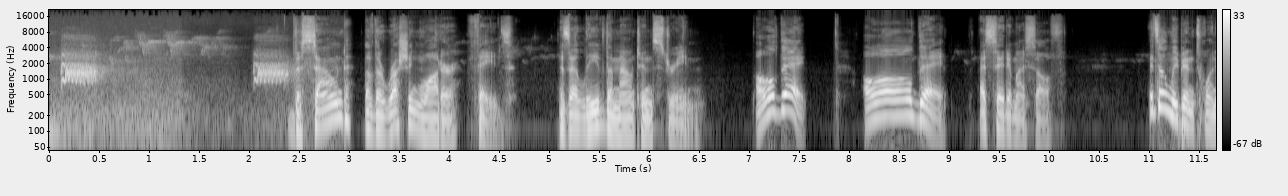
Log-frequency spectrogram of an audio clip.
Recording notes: Today we pair a beer style with Grand Teton National Park. As we hike deep into the Teton Mountain Range. Our final destination is the remote Delta Lake.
